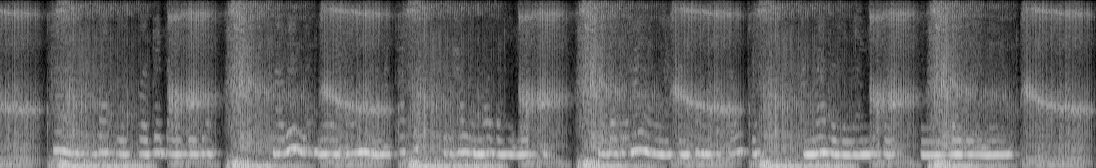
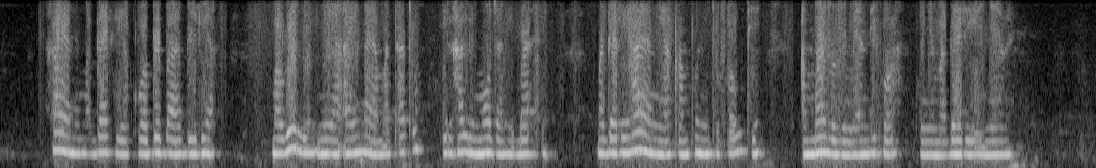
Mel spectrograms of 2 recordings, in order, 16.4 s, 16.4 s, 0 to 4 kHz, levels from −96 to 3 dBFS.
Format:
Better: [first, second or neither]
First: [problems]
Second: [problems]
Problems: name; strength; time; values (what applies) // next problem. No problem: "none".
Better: second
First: background sound (Breathing); 3 dB below the speech // room echo; dies away in 0.4 s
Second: none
